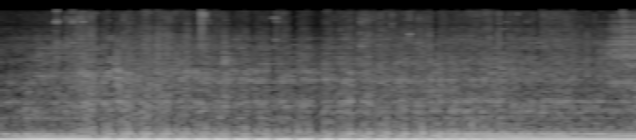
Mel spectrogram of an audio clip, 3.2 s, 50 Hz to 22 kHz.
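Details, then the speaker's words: 1989 Jeep YJ 2.5L, driving under load after crank position sensor replacement (plug wires, cap, rotor, fuel filter, coil already replaced, compression 150 across): intermittent misfire, stumbling uneven exhaust pulses that then clear; ignition control module suspected next. "that did not fix the issue and you guys can hear it so listen closely and then it clears"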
